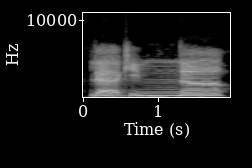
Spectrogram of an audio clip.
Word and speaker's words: لكن: So in this case, in case of stopping on the word, I cancel the effect of the oblong zero and I pronounce the letter normally. لكن. Okay, but in case of continuing in recitation, no. Here I have to cancel the letter because it has oblong zero.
